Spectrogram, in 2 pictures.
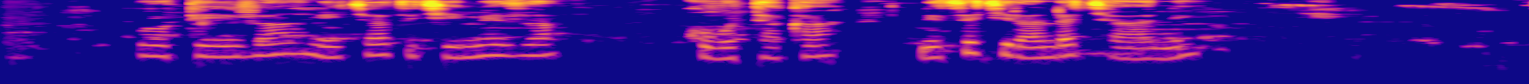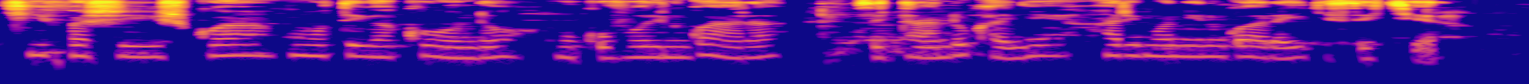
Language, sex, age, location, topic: Kinyarwanda, female, 18-24, Kigali, health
